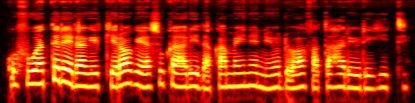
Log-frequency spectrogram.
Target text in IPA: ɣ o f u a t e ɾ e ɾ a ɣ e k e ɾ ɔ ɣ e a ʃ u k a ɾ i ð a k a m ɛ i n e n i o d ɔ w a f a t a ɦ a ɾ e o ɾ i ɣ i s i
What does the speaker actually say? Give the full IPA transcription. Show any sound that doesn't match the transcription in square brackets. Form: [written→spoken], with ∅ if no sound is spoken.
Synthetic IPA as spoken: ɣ o f u a t e ɾ e ɾ a ɣ e k e ɾ ɔ ɣ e a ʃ u k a ɾ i ð a k a m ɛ i n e n [i→e] o d [ɔ→o] w a f a t a ɦ a ɾ e o ɾ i ɣ i [s→t] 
